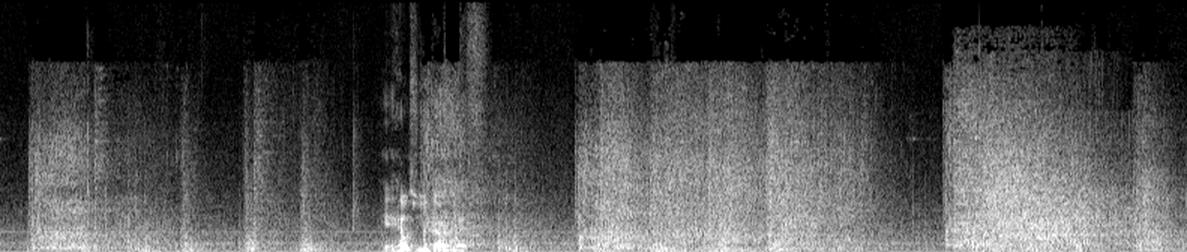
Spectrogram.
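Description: A blade slashes and strikes flesh with wet thuds.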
